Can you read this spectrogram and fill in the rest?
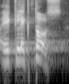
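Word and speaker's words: ἐκλεκτός: Algo que es muy importante, tú fuiste tal vez a la conferencia el año, la de eclectos, se pronuncia con acento en la O, eclectos.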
